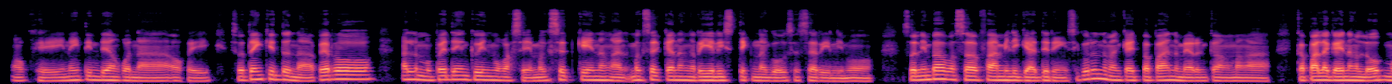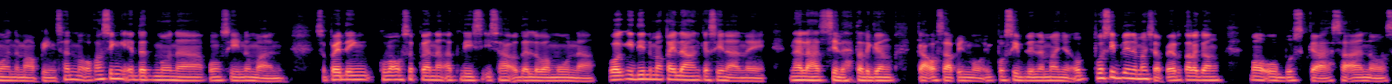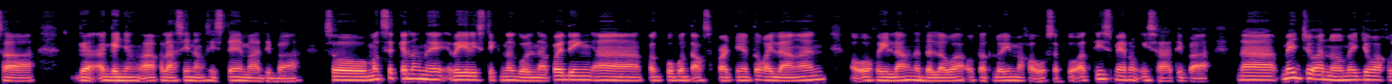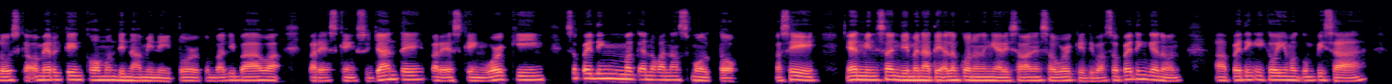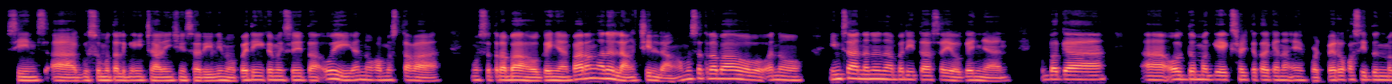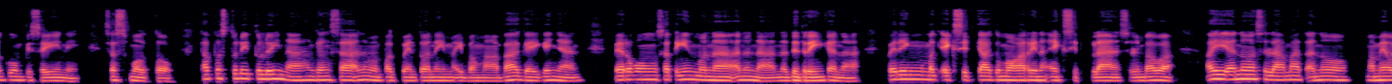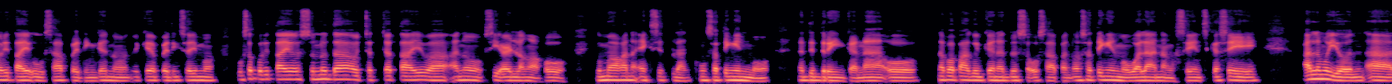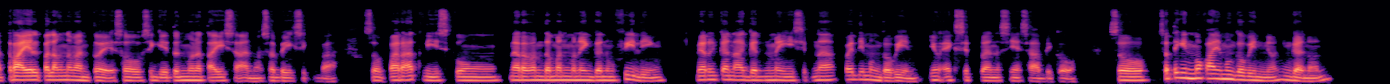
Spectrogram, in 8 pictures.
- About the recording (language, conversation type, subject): Filipino, advice, Paano ako makikisalamuha sa mga handaan nang hindi masyadong naiilang o kinakabahan?
- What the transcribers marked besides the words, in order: "halimbawa" said as "balibawa"; tapping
